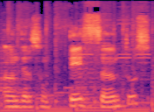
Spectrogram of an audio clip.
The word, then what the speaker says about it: Anderson T Santos: No Instagram eu tô com arroba Anderson T Santos, o T é mudo, e no Twitter é underline Anderson TS.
